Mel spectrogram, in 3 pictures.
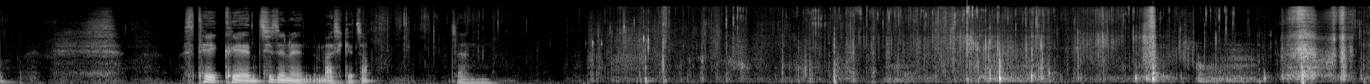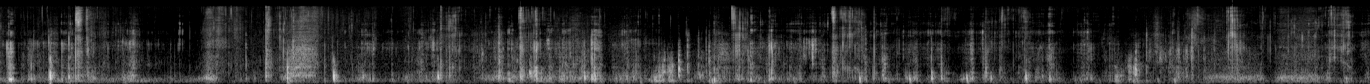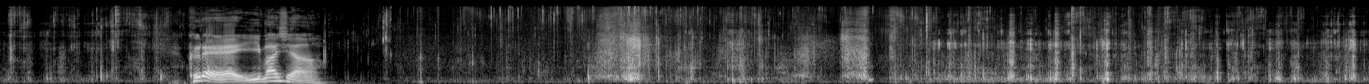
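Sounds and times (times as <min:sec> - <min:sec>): chewing: 0:03.7 - 0:29.3, 0:30.6 - 0:41.0
sharp crunches of biting: 0:03.8 - 0:29.3, 0:30.6 - 0:41.0.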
